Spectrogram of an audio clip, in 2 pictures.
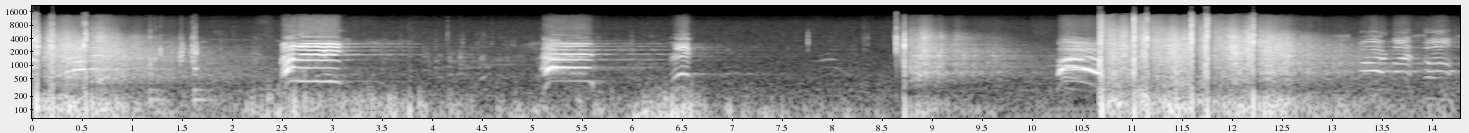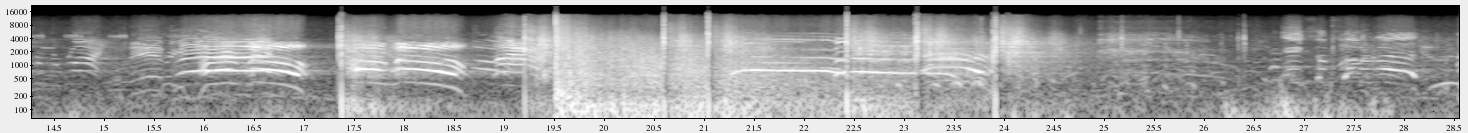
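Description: Reenactment field cannon firing blank black-powder charges: three heavy booms about ten seconds apart, at the start, about ten seconds in and about twenty seconds in, each trailing off over a second or two. Men shout between the shots.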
